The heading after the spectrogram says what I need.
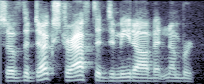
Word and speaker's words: Demidov: you may have noticed I've altered my pronunciation because that's how they say it in these Russian broadcasts that I'm watching. So it's not Demidov. I didn't expect them to say Demidov, but I'm going to try to be true to the pronunciation.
